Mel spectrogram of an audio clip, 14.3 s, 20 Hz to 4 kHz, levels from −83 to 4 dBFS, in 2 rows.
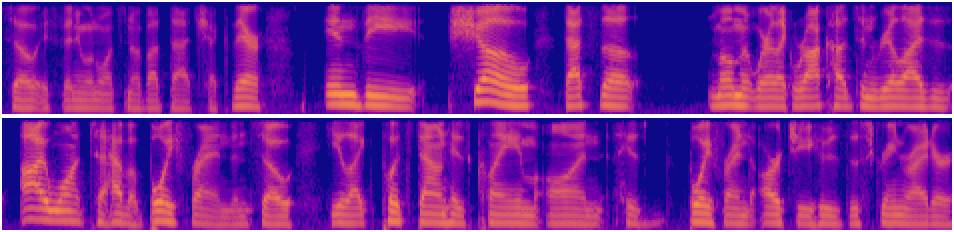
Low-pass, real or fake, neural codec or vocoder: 3.6 kHz; real; none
